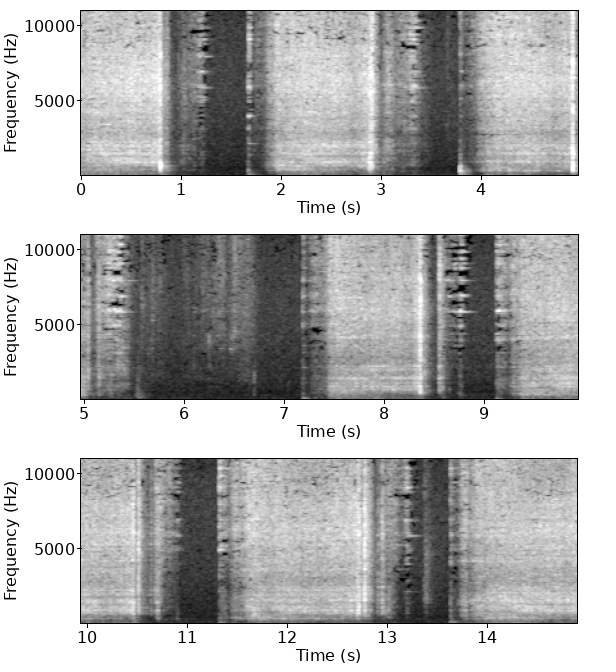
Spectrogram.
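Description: A thin iridescent metal knife slices diagonal cuts through a solid orange slab of kinetic sand that has already been scored. Each stroke makes a bright, crunchy, scraping cut that lasts about a second, separated by short silent pauses.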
